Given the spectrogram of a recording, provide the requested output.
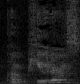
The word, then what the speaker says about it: computer: Esto se pronuncia computer, no hay computer. Es como si tuvieras la E enfrente de la U. Computer y la U en inglés nunca es fuerte. Nunca. Ustedes cuando pronuncian la U viene de aquí, la U.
